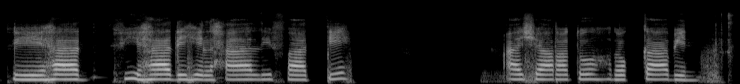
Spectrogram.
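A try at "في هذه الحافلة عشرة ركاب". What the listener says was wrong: Ini salah ya. Hafilah. Kok halifah? Bacanya salah. Hafilah ya. Fi hadhil hafilati.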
